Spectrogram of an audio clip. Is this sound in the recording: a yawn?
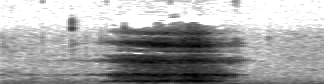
yes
